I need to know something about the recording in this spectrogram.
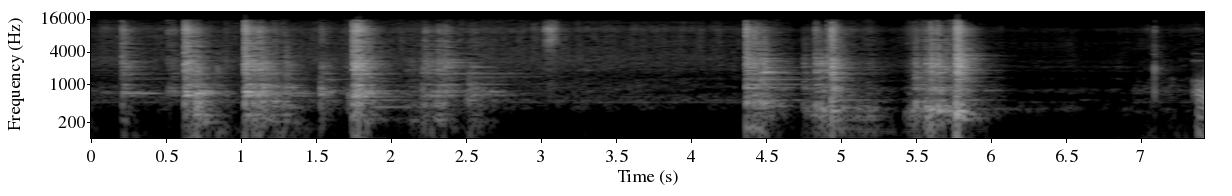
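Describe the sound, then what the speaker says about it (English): Metal pot and lid clatter while meatballs cook slowly, with several sharp clanks and scraping knocks in bursts, then quiet at the end. "Add the lid on top of that"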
